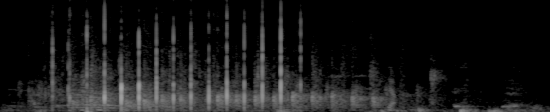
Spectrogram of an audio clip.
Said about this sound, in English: And then we can have a little second round of clapping.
